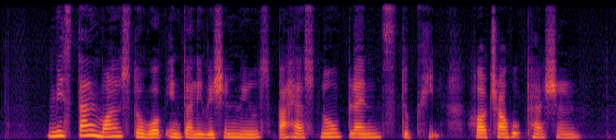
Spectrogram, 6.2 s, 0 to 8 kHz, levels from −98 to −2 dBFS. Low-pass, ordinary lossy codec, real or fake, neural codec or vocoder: none; none; fake; codec, 16 kHz, 1 kbps, FunCodec, trained on Chinese and English, 50 frames a second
